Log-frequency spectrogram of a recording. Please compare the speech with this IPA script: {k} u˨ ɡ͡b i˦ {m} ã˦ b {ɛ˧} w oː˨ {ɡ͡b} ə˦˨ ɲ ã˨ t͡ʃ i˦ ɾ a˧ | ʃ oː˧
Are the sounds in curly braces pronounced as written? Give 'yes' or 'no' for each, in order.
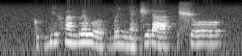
yes, no, no, yes

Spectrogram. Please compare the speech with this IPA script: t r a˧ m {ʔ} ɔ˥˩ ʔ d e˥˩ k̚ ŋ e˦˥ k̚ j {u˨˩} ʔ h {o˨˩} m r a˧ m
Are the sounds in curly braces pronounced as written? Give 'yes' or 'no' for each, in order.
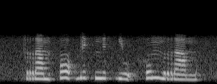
yes, yes, no

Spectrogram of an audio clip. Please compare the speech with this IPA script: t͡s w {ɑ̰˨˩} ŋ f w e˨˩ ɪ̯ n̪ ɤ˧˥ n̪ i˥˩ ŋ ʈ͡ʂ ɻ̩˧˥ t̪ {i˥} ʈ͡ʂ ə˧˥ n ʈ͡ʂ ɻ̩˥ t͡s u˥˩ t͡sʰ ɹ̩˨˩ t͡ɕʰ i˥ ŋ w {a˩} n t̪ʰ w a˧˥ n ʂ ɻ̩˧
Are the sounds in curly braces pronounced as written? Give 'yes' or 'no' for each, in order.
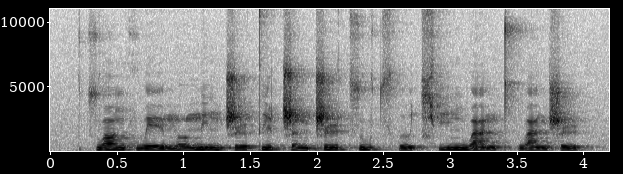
no, yes, no

